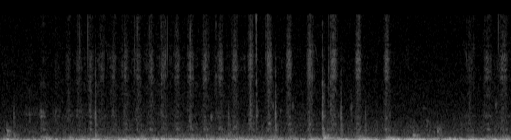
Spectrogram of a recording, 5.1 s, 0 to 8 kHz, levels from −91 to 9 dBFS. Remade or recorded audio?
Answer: recorded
